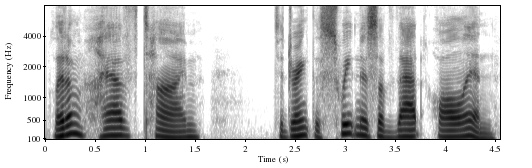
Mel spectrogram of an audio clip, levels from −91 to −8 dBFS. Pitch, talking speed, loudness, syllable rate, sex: 145 Hz, 160 wpm, -18 LUFS, 3.7 syllables/s, male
